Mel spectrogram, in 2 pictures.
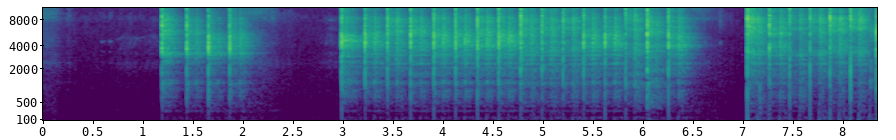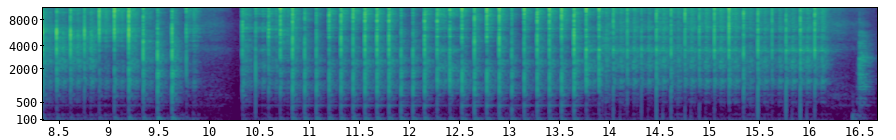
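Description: A hand tool scraped back and forth inside a small metal camping-stove burner cup in quick strokes, about eight a second, in four runs with short pauses; the thin metal cup rings faintly under the strokes.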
